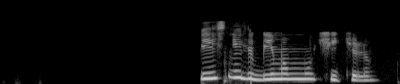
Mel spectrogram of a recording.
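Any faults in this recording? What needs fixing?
Input switched to a poorer device, at 2.51 s and running to the end of the clip. The speech abruptly turns dull and boxy, with nothing above 4.4 kHz, while the level stays about the same and there is no gap at the change. A faint new noise floor, well below the speech, also appears at that moment. The likely cause is the system moving its input to another microphone or a headset's call profile, which passes a narrower band and carries its own tone and background noise. To prevent it, lock the recording input to a fixed device and disable automatic switching to headsets or call profiles during a take.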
